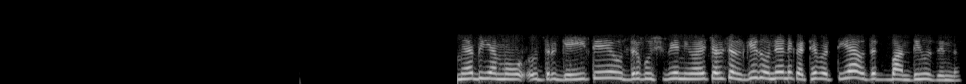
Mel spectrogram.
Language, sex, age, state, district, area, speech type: Dogri, female, 18-30, Jammu and Kashmir, Kathua, rural, conversation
